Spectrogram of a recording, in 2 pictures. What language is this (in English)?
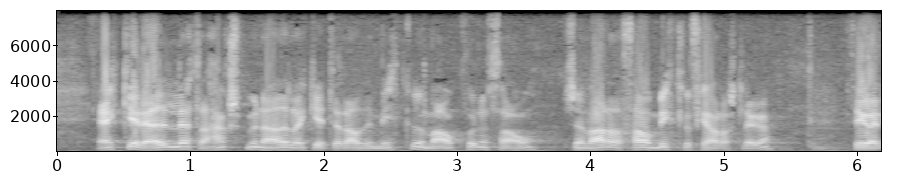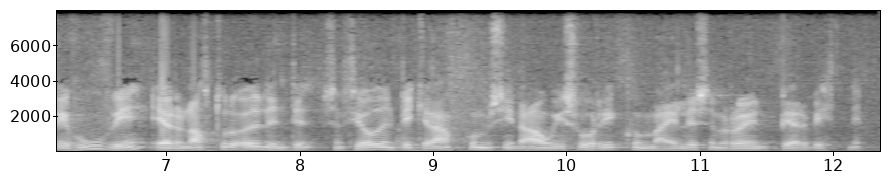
Icelandic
